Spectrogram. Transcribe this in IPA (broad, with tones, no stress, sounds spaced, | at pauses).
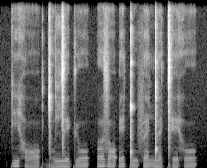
k i˦ h ɔ˨ | ɡ͡ǀ o˨ ŋ͡ǀ e˨ kʲ o˦ | ɤ˦ z ɔ˨ ʔ e˦ ǃ u˨ f ɛ˦ ŋ͡ǃ ɛ˨ ǀʰ e˨ h o˦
